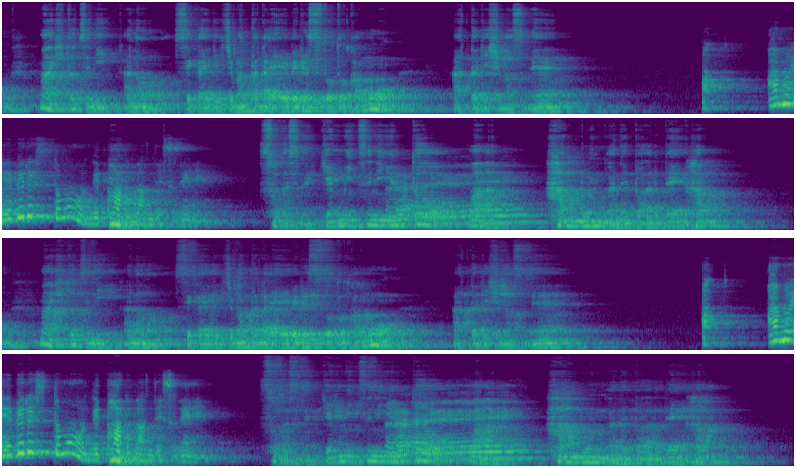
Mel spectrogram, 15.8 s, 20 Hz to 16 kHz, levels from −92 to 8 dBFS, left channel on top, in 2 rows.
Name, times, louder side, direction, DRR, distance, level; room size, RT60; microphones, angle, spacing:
voice 1, 0.0-4.0 4.5-5.6 9.0-9.2 10.5-12.9 13.4-15.0, equal, 50° left, -2 dB, 4.8 m, -29 dB
voice 2, 7.7-10.0 11.8-13.3, right 3 dB, 50° right, 8 dB, 0.9 m, -25 dB
29.5 x 12.5 x 2.9 m, 1.2 s
head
